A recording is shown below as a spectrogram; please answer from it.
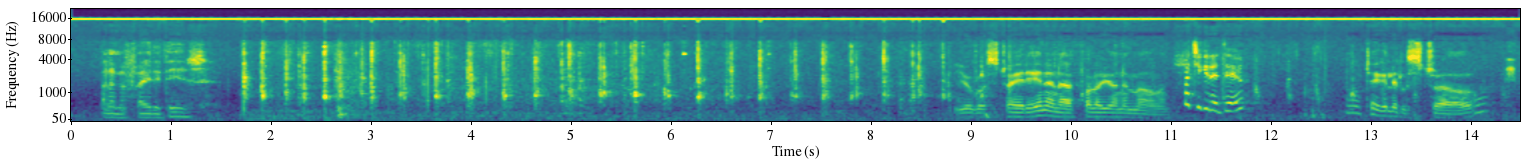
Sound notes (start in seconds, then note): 1.6 hooves trot away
